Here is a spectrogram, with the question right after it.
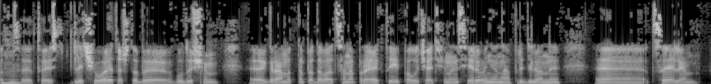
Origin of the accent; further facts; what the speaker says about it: Crimea, Ukraine; moved away; я после переезда из Крыма, не переезда, на временное, скажем так, на обучение, когда выехал в Киев, у меня обострилась моя крымско-татарскость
